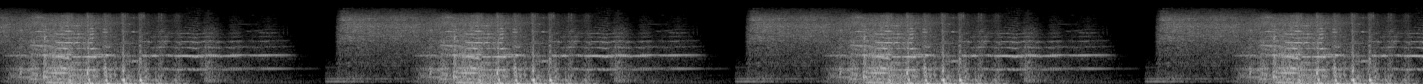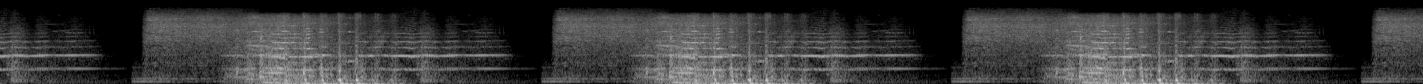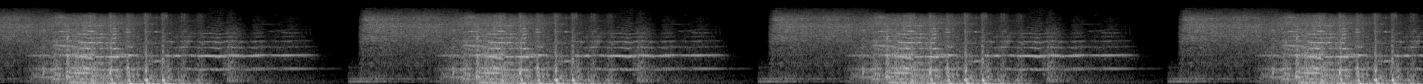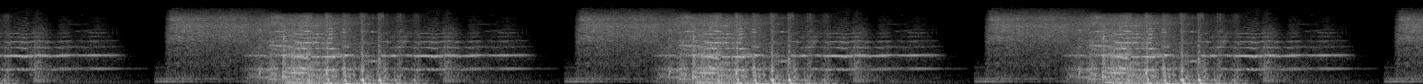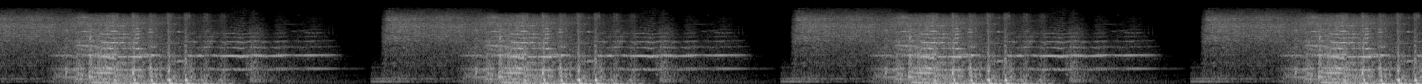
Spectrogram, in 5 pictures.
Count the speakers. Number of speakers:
0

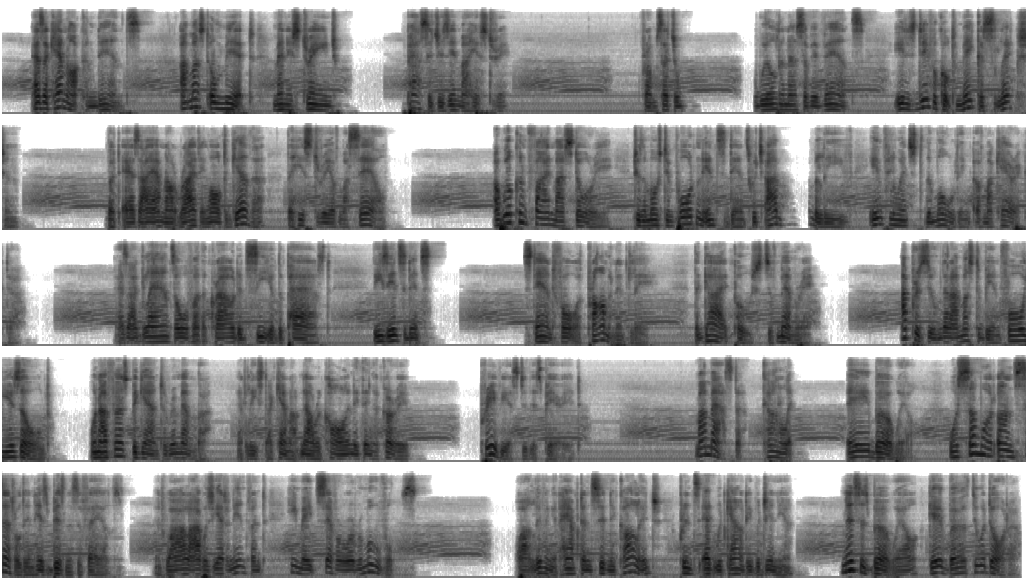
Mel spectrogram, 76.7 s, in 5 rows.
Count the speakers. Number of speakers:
1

